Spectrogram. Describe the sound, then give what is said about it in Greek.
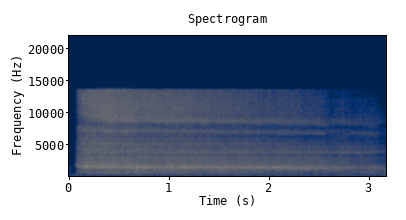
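A long breath is blown out through the mouth with lightly pursed lips during a deep abdominal breathing exercise, a steady airy hiss that starts abruptly and slowly fades over about three seconds. “και η εκπνοή θα γίνει από το στόμα με ελαφρά σφιγμένα χείλια. Βαθιά εισπνοή, εκπνοή”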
